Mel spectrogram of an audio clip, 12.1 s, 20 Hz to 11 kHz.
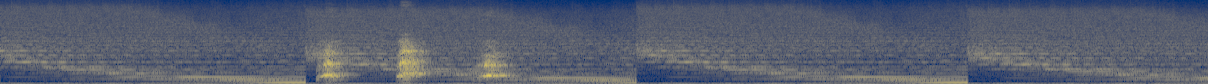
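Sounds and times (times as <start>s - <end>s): sampled dog barks: 3.2s - 5.2s.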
